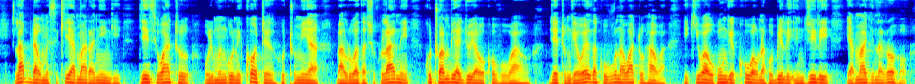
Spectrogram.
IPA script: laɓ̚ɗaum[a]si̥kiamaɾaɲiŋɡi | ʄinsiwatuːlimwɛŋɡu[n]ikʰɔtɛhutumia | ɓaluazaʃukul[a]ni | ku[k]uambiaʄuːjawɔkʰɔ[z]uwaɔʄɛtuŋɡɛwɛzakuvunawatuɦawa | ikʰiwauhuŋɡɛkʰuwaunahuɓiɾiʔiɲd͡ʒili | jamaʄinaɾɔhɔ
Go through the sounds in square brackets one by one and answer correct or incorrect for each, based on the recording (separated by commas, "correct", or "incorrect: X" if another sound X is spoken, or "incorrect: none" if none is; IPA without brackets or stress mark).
incorrect: ɛ, correct, correct, incorrect: t, incorrect: v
